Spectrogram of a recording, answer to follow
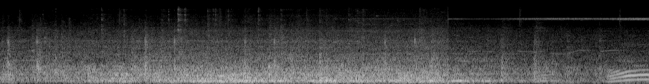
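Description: Red Hakone Tozan Railway electric train running past on the track, a steady low rumble with faint clacks from the wheels. A thin high whine comes in about four and a half seconds in.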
